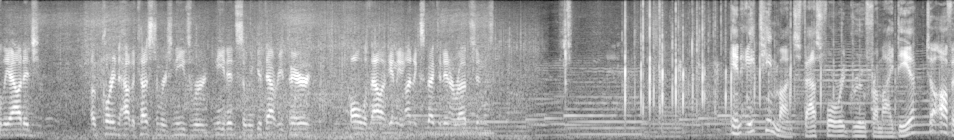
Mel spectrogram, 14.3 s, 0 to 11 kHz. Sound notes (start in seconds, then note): 9.2 crowd applauding; 9.9 gentle music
